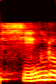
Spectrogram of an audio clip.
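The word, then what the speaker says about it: 行: 여기서 항 원래는 싱으로 발음되었습니다. 기억나십니까? 가다 하다 뭐 가능하다라는 뜻에 동사나 형용사의 품사의 기능을 가질 때는 항이 아니라 싱으로 읽었습니다.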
